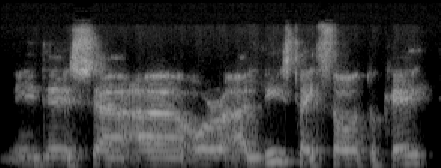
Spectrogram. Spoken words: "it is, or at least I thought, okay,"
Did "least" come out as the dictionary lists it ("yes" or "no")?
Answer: yes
